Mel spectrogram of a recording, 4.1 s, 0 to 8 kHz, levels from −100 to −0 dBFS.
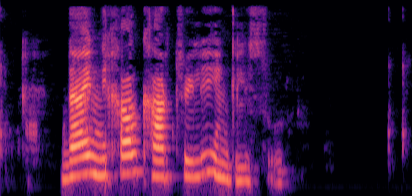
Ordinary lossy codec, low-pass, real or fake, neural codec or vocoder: MP3, 64 kbps; 7.2 kHz; real; none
